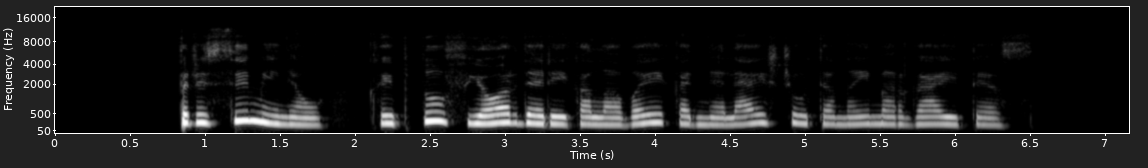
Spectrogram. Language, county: Lithuanian, Šiauliai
